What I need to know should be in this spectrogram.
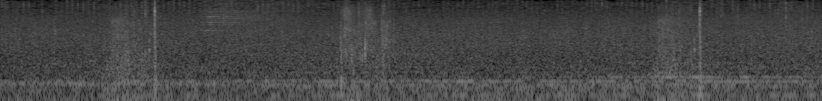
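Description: Book pages rustle as a book opens and shuts.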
